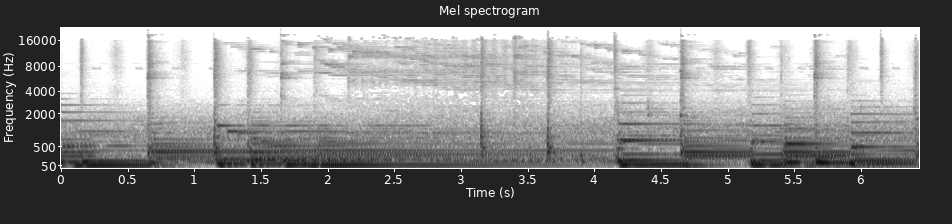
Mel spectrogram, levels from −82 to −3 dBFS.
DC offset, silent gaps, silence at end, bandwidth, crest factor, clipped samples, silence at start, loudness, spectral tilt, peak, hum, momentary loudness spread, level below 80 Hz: under 0.1%; none; 0 s; 18 kHz; 14 dB; under 0.1%; 0 s; -20 LUFS; -7.5 dB/octave; -4 dBFS; none; 10 LU; -22 dBFS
